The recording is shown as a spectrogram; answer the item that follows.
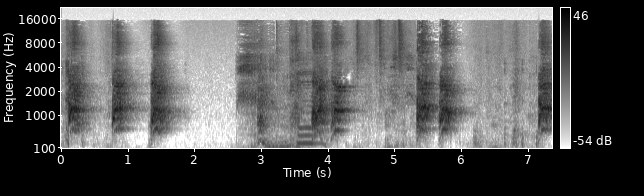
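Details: Game between two West Highland White Terriers: three evenly spaced sharp barks, a short pause, then a growly tussle with whiny, rumbling noises and further bright barks.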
